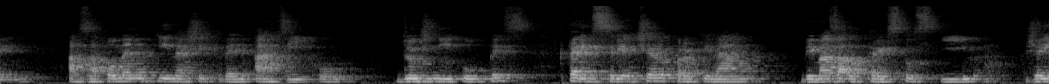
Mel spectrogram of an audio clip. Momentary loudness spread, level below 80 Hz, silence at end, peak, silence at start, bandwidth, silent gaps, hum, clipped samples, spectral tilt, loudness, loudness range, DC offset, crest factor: 14 LU; -60 dBFS; 0 s; -10 dBFS; 0 s; 16 kHz; none; none; under 0.1%; -6.5 dB/octave; -28 LUFS; 2 LU; under 0.1%; 18 dB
